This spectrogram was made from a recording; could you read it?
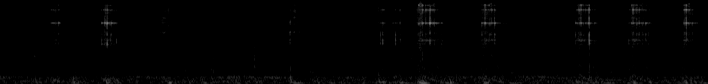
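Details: T-Motor F40 Pro 2400kv brushless drone motor spun: short bursts of dry gritty rattling from rough failing bearings, bad from new or after a single battery.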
